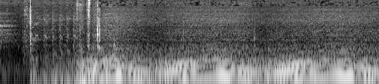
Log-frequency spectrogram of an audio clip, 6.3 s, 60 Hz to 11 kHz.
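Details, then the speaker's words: 2005 Toyota Camry with rough idle, after throttle body work and a 30-second battery disconnect to recalibrate: engine note rises and falls in slow waves every couple of seconds. Still surging; owner suspects it doesn't know the throttle position. "it oh she's still surging it's like now it doesn't know where the throttle positioning sensor is or you know whatever it's doing"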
